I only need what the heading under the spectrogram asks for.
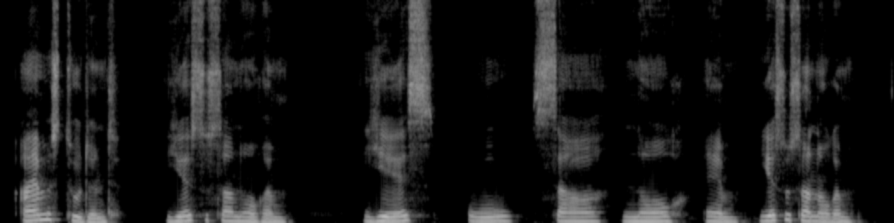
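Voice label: English "I am a student", Armenian "Es usanogh em"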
